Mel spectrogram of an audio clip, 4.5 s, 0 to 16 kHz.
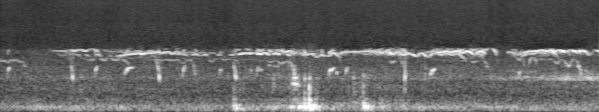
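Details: Five common kestrel chicks at a nest in Windsbach, Germany, calling while fed on 27 June 2022; a continuous shrill, wavering, trilled begging sound, with a few dull bumps around the middle.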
